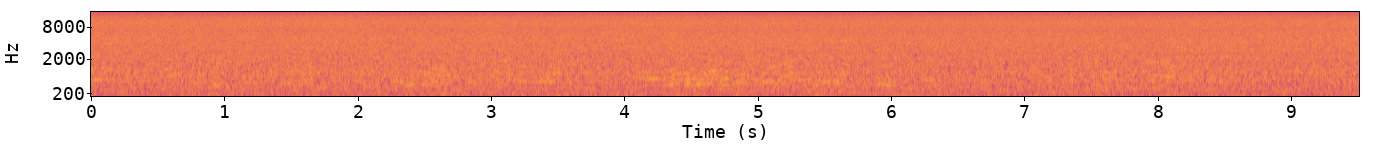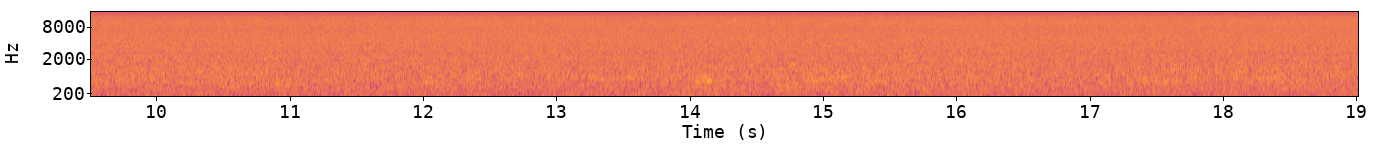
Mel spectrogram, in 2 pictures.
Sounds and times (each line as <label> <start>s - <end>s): waterfall 0.0s - 19.0s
